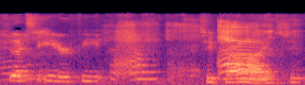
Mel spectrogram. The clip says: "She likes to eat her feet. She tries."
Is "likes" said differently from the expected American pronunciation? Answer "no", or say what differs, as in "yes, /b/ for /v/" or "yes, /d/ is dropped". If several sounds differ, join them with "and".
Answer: no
